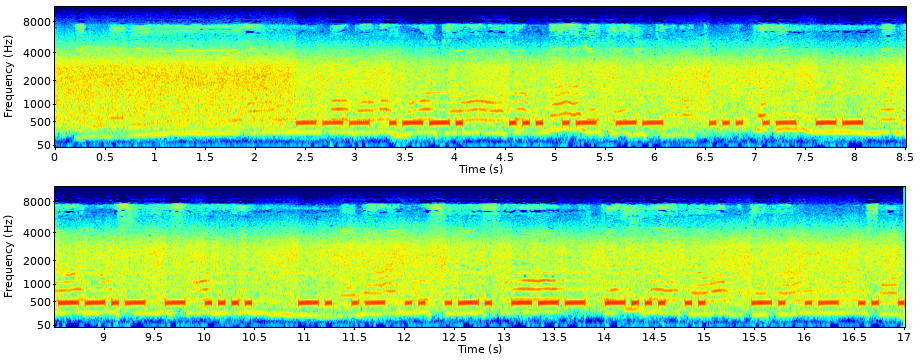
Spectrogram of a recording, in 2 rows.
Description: Morse code, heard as a keyed tone, machine-sent, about 18 wpm, 480 Hz, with radio static. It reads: OP SAM SAM QTH NAIROBI …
